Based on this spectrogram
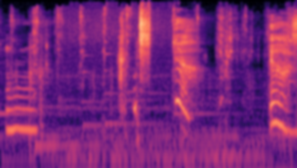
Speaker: okay I had to sneeze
